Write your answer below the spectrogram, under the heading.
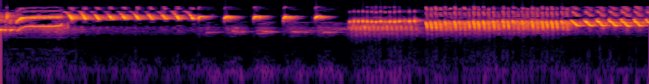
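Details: Singing white canary, albino, a championship bird: a rising whistle into quick repeated notes, then short separate chirps, a steady tone and a dense buzzy rapid trill.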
